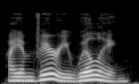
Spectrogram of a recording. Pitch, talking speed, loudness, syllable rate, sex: 180 Hz, 170 wpm, -14 LUFS, 5.0 syllables/s, female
